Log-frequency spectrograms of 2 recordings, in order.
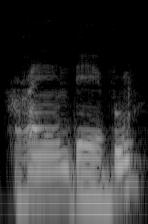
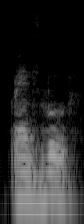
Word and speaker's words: rendezvous: Then we have another one, which is rendezvous, which would be like in the French of rendezvous, rendezvous, rendezvous. And in English, it's kind of more of a hard sound, would be rendezvous, rendezvous.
